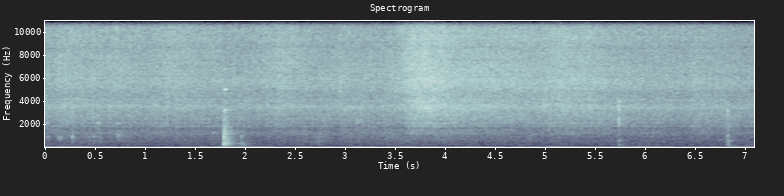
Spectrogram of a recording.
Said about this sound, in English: I'm just going to stir because it's starting to stick.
